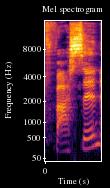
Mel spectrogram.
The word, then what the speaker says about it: fasten: And the word fasten, you do not make the sound for the T.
